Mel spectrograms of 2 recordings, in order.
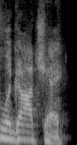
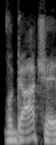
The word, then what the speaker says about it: Our Legacy: Ooh, it's pronounced Legace. Yeah, is it Legace? No, yeah. It's a Euro brand.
